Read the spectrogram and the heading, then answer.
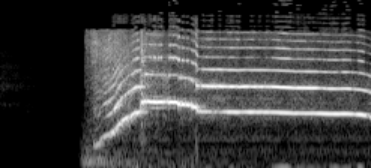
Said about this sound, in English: let's hear your scream.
